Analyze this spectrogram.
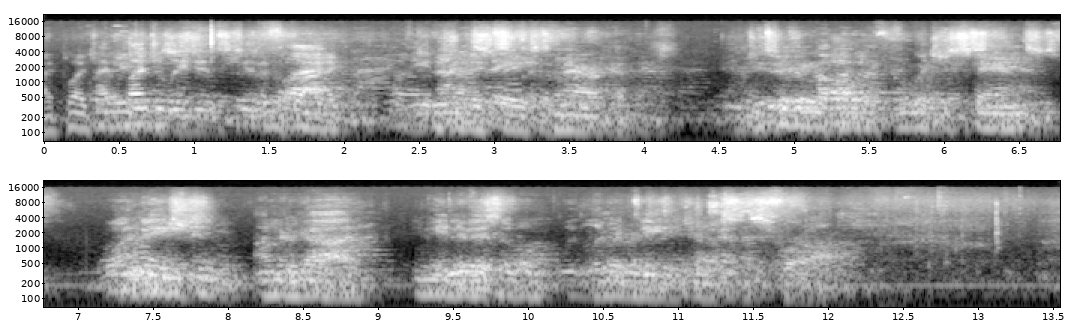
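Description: A crowd recites together in unison in a large room.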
